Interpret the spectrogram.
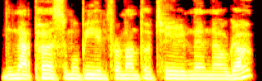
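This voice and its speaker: A man, a real estate agent talking as an interview guest in an energetic, blunt, casual way. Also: mid-range voice, fast, dry recording, clean studio sound. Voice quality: raspy.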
